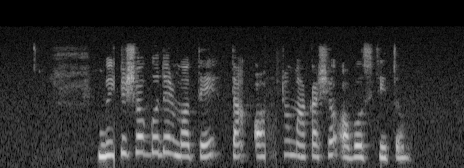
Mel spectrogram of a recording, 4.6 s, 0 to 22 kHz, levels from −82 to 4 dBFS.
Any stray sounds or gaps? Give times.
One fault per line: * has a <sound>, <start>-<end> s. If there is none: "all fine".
* has a dropout, 1.1-1.2 s
* has a dropout, 2.7-2.8 s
